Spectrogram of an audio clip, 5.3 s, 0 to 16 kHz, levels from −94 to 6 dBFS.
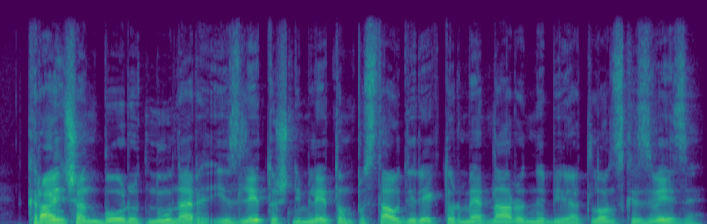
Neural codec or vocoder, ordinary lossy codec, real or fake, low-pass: none; none; real; 14.4 kHz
